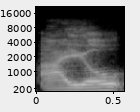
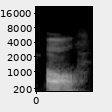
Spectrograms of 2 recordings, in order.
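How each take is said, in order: First: It is said with a full 'eye' vowel. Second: It is reduced to a quick 'oh' sound. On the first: The speaker calls it wrong. "So you don't say I will or I'll" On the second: The speaker calls it right. "you say oh"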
